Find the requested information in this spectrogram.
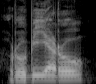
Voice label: "rubi yarú", Apatani

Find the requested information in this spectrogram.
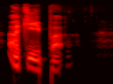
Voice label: "akì ipa", Apatani

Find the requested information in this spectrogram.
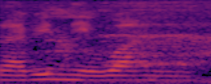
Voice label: "ravinie wana" yesterday, Wamesa

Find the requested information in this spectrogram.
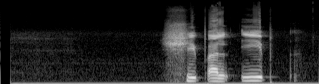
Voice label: sipakapense; fear v

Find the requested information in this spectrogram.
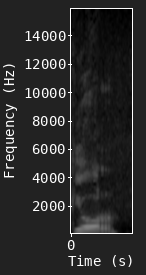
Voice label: "kior", Roon

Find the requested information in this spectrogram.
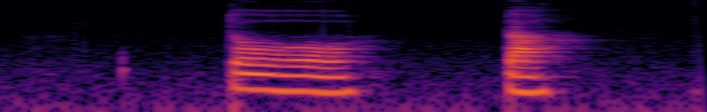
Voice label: navajo; the frame serving to negativize verbs and phrases

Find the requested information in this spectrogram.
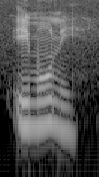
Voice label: "mun", Wamesa

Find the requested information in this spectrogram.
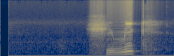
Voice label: sipakapense; tie

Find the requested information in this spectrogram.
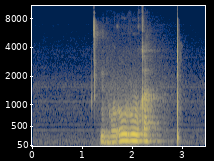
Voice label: "fly", ndau

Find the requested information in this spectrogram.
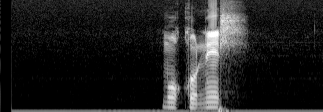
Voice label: kaqchikel; Grave digger

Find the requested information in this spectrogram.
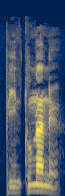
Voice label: "piñtú nanw", Apatani

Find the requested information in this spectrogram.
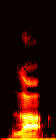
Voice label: "ga", tlacolula; nine

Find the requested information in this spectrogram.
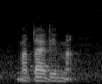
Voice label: Nukuoro; fifty

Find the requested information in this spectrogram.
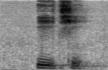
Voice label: "this", Chikunda

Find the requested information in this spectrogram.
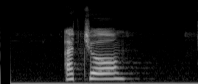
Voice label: ixil; contar 1 2 3

